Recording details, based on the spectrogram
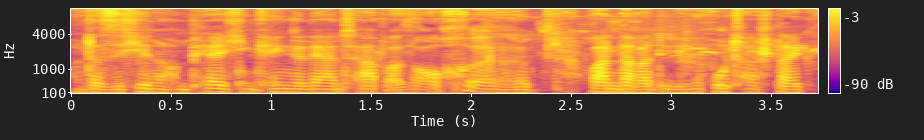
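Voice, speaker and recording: Over noticeable background noise, a man at medium pitch speaks at a very fast pace with fairly even intonation. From Germany, Sauerland. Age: 50s. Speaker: long-distance hiker and vlogger. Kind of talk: video diary. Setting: outdoors at a hut village on a trail.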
